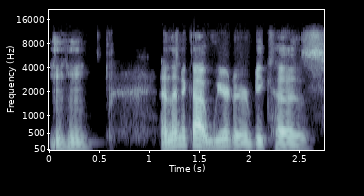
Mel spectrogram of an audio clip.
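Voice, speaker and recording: On a very clean recording with a silent background and a dry, close sound with no echo, a man with a western US accent talks at a moderate pace with very wide pitch swings. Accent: American, western. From US West, Colorado (Grand Junction). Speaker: interview guest, coaching client. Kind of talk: casual interview. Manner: halting.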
